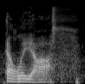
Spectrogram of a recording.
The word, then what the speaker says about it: eleos: And by far, the most common one is this top word, and that's pronounced eleos.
